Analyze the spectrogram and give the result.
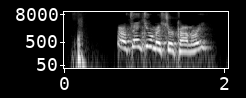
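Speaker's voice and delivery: frog puppet character voice. Thanking the other panelist for the defense: Kermit the Frog voice. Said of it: "you're welcome, Kermit".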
